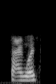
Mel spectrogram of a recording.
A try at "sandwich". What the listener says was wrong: You say sandwich? You said sandwich. There's no G in sandwich.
